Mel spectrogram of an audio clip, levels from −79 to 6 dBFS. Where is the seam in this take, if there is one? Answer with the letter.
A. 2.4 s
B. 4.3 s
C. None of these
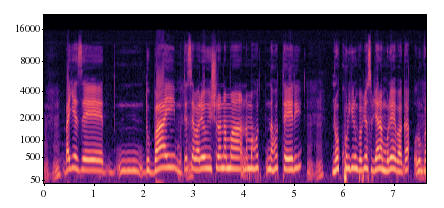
C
